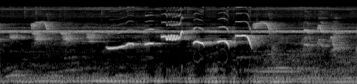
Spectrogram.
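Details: Juvenile Priangan oriental magpie-robin from the forests of West Java, learning to sing; a lone, slowly rising whistle is followed by several brief wavering whistled phrases, with a constant high hum behind.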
